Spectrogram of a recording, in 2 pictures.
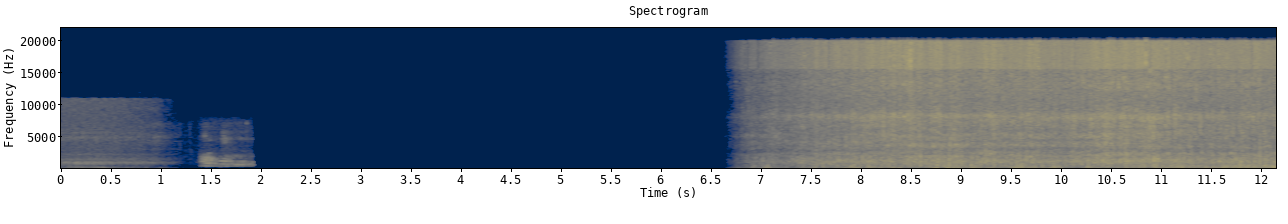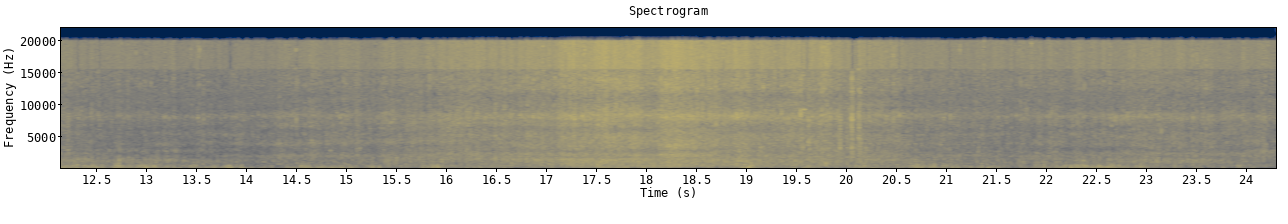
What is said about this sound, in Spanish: era increíble cómo aceleraba el barco con esas olas y ese viento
